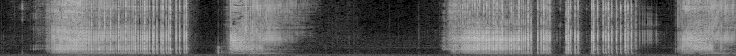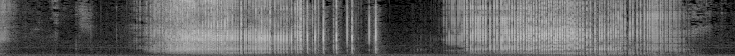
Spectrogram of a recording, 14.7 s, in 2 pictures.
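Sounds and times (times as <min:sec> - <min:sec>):
leather stretching slowly: 0:00.3 - 0:03.1, 0:04.4 - 0:07.6, 0:08.7 - 0:11.2, 0:11.8 - 0:14.4.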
